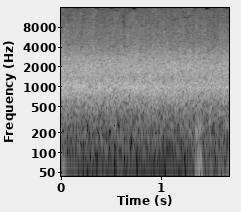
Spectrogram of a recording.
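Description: Steady, dense applause from a crowd, even and sustained throughout with no voices over it.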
